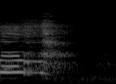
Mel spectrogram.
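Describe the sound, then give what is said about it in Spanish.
A single breathy, voiced gasp imitated by a person, opening with a brief tone and fading into a rushing exhale, fairly loud. The person imitates being out of breath while running a 15-kilometre endurance race. “La respiración, el corazón, no hallaba ni cómo respirar, se me olvidaba que se respira por la nariz o por la boca, por la boca, la nariz, la boca, la nariz, la nariz, la boca.”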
